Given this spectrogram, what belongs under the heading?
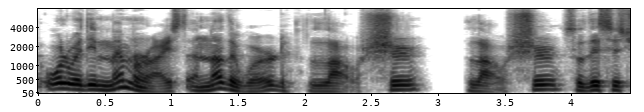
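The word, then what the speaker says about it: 老师: memorized another word laosher Lao sure so this is your memorized word for a third tone plus first tone and you're really good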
